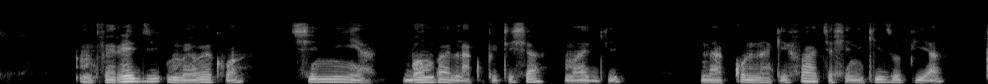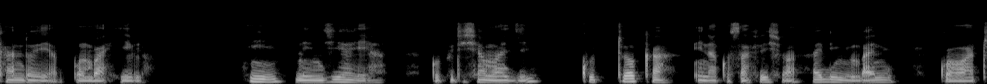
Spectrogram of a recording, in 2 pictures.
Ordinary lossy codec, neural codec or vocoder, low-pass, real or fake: Opus, 32 kbps; none; 7.2 kHz; real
